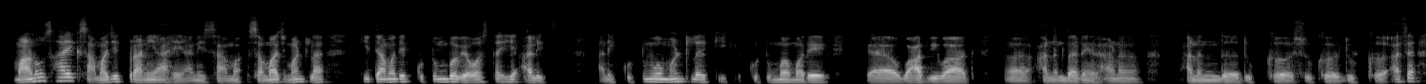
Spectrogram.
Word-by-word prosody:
माणूस 130 Hz, +10 st, +4 dB
हा 165 Hz, -, +2 dB
एक 165 Hz, 0 st, +3 dB
सामाजिक 105 Hz, +8 st, 0 dB
प्राणी 105 Hz, 0 st, +2 dB
आहे, 100 Hz, -2 st, -2 dB
आणि 95 Hz, +2 st, -6 dB
सामा 95 Hz, +1 st, -4 dB, 0.2 s
समाज 110 Hz, +4 st, +3 dB
म्हटला, 115 Hz, 0 st, 0 dB, 0.4 s
की -, -, -3 dB
त्यामध्ये 125 Hz, +2 st, +4 dB
कुटुंब 125 Hz, +1 st, +2 dB
व्यवस्था 110 Hz, -1 st, +3 dB
ही 110 Hz, +3 st, 0 dB
आलीच. -, -, -2 dB, 0.4 s
आणि -, -, -6 dB
कुटुंब 130 Hz, +1 st, -1 dB
म्हटलं, 125 Hz, -3 st, +2 dB
की -, -, -13 dB, 0.2 s
कुटुंबामध्ये 105 Hz, -1 st, +2 dB, 0.5 s
अ, -, -, +1 dB, 0.3 s
वाद-विवाद, 95 Hz, -2 st, +3 dB, 0.3 s
अ, 90 Hz, -, -6 dB, 0.3 s
आनंदाने 95 Hz, +1 st, -1 dB
राहणं, 90 Hz, +1 st, -5 dB, 0.5 s
आनंद, 100 Hz, 0 st, -1 dB, 0.2 s
दुःख, 95 Hz, -, -10 dB, 0.3 s
सुख-दुःख 95 Hz, -1 st, -5 dB
अशा 120 Hz, +10 st, -1 dB
105 Hz, 125 wpm, -27 LUFS, 95-120 Hz, 0.5 s, माणूस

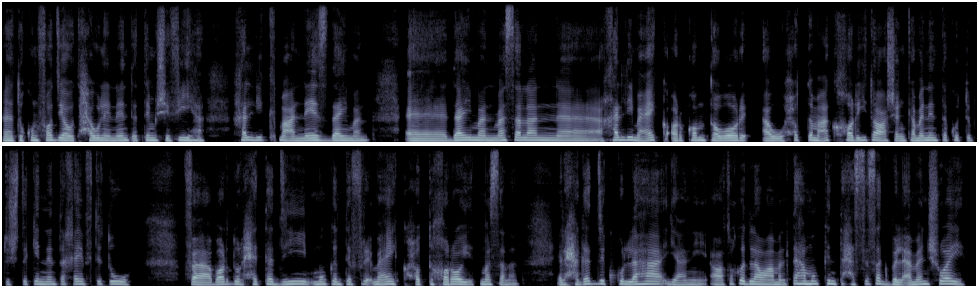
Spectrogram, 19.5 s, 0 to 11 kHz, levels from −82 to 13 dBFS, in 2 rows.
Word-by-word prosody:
تكون 175 Hz, +2 st, -1 dB
فاضية 185 Hz, 0 st, +2 dB
وتحاول 175 Hz, +1 st, +1 dB
إن 165 Hz, -1 st, 0 dB
أنت 175 Hz, -1 st, 0 dB
تمشي 175 Hz, 0 st, -1 dB
فيها، 170 Hz, -2 st, 0 dB, 0.3 s
خلّيك 190 Hz, -1 st, -2 dB
مع 155 Hz, -, +4 dB
الناس 170 Hz, +1 st, +2 dB
دايمًا. 170 Hz, +1 st, +1 dB, 0.4 s
آآ، 155 Hz, -1 st, +2 dB
دايمًا 180 Hz, +3 st, +4 dB
مثلًا 175 Hz, -, 0 dB
خلّي 195 Hz, +1 st, +1 dB
معاك 180 Hz, +2 st, 0 dB
أرقام 180 Hz, +3 st, +1 dB
طوارئ 175 Hz, 0 st, +3 dB, 0.2 s
أو 160 Hz, -1 st, +3 dB
حط 200 Hz, -1 st, -4 dB
معاك 180 Hz, 0 st, 0 dB
خريطة 180 Hz, +1 st, 0 dB
عشان 160 Hz, -2 st, +1 dB
كمان 170 Hz, +3 st, +1 dB
أنت 185 Hz, 0 st, -1 dB
كنت 190 Hz, +1 st, -7 dB
بتشتكي 195 Hz, +3 st, -7 dB
إن 185 Hz, -, -1 dB
أنت 185 Hz, +1 st, -4 dB
خايف 195 Hz, 0 st, -4 dB
تتوه. 190 Hz, -2 st, -2 dB, 0.5 s
فبرضه 175 Hz, +3 st, +2 dB
الحتة 195 Hz, +2 st, -1 dB
دي 190 Hz, +3 st, 0 dB
ممكن 185 Hz, +1 st, -2 dB
تفرق 180 Hz, -1 st, -4 dB
معاك، 185 Hz, +2 st, +1 dB
حط 185 Hz, 0 st, -3 dB
خرايط 180 Hz, 0 st, +2 dB
مثلًا، 175 Hz, -2 st, -2 dB, 0.4 s
الحاجات 180 Hz, +5 st, +1 dB
دي 220 Hz, +3 st, 0 dB
كلها 195 Hz, +1 st, +2 dB
يعني 165 Hz, -2 st, -4 dB
أعتقد 195 Hz, +5 st, 0 dB
لو 180 Hz, -2 st, +4 dB
عملتها 170 Hz, +5 st, +1 dB
ممكن 210 Hz, +1 st, +2 dB
تحسسك 200 Hz, +2 st, -3 dB
بالأمان 175 Hz, +2 st, +1 dB
شوية. 205 Hz, -2 st, +1 dB
180 Hz, 155 wpm, -24 LUFS, 170-190 Hz, 0.5 s, مع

